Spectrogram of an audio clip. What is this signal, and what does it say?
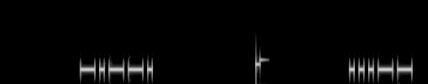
Morse code, heard as a keyed tone, about 25 wpm, 700 Hz. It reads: <KN> 3
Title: Single Character (Letter:Number:Punctuation:Prosign) Alt 25wpm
